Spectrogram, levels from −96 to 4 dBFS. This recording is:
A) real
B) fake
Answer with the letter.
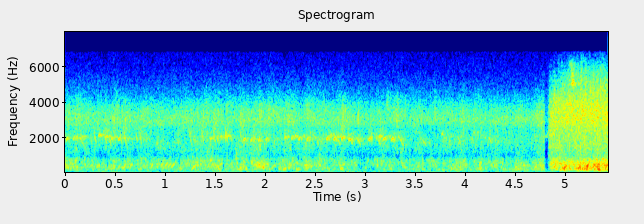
A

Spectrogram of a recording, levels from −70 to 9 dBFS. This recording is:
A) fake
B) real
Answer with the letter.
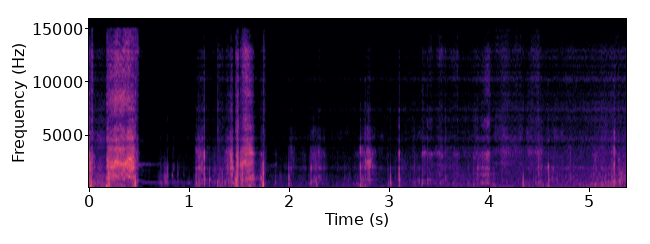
A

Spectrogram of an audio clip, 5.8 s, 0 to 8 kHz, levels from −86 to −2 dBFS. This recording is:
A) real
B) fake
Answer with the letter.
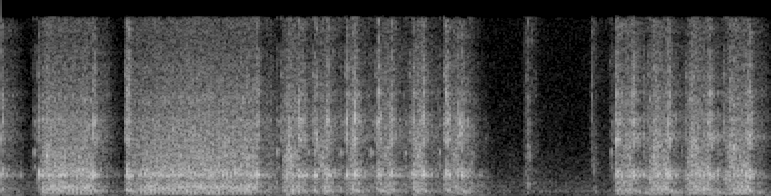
A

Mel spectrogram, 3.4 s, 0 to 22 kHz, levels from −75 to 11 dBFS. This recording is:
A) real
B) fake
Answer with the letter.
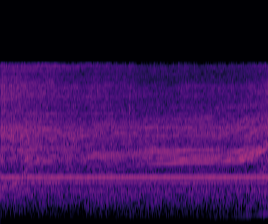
A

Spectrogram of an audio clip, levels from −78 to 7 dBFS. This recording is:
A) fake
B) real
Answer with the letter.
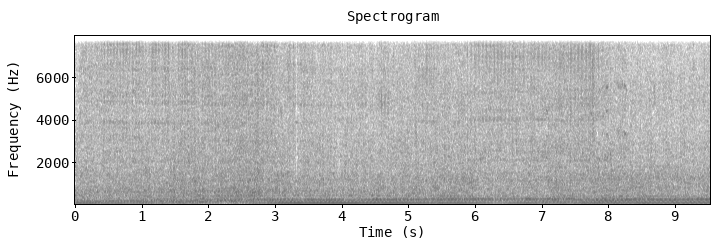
B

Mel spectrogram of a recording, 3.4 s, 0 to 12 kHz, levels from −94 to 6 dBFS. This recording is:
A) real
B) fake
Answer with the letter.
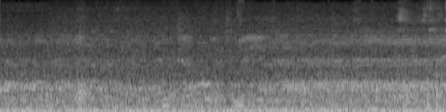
B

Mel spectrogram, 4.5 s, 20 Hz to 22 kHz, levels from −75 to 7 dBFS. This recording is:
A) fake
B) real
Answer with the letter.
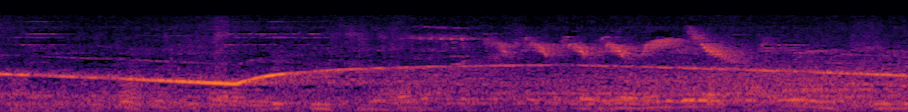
B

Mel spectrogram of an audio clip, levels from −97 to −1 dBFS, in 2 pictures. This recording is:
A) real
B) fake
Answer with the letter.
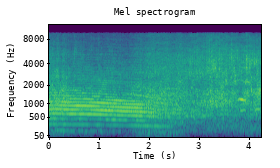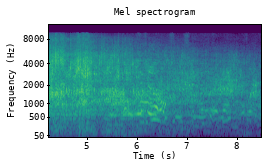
B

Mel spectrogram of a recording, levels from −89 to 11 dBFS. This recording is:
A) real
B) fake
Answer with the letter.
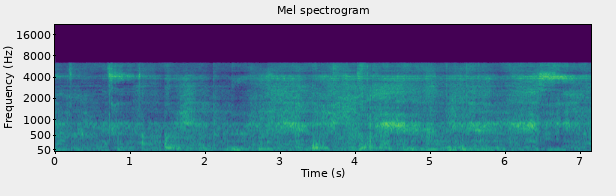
B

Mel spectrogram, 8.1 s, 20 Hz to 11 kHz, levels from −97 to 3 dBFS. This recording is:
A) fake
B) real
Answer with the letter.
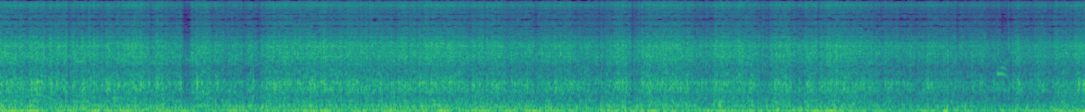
B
